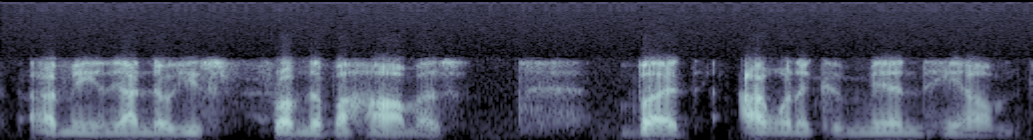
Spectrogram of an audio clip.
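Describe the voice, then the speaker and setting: A man talks at a moderate pace. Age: 60s. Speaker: bishop, preacher. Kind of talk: interview. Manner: animated.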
